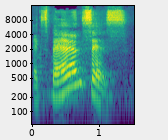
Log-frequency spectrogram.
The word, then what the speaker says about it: expenses: have a few words the first one is expenses expense is three syllables stress the second and the next word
